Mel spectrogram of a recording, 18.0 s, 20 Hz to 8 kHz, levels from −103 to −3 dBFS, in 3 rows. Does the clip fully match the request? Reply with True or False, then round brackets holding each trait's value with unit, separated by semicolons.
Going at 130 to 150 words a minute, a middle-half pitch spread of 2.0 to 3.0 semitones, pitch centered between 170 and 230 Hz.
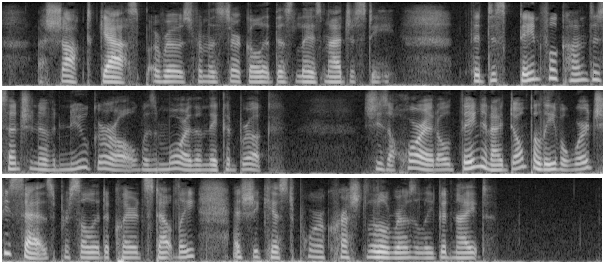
False (160 wpm; 2.7 semitones; 185 Hz)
